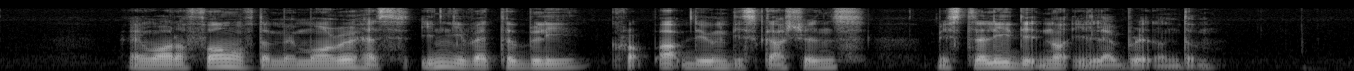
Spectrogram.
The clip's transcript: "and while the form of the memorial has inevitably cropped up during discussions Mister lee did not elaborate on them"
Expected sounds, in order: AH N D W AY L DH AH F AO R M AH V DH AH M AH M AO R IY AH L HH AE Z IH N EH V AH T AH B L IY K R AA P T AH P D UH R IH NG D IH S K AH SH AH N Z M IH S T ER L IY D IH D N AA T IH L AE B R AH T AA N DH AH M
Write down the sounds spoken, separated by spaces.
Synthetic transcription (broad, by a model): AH N W AY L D AH F AO M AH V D AH M AH M AO R IY AH L HH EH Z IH N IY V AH T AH B L IY K R AA P AA P D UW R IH NG D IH S K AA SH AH N S M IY S T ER L IY D IH D N AA T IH L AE B R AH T AA N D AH M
